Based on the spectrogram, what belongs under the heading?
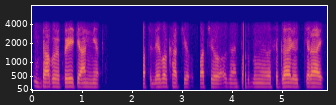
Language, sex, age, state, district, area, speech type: Kashmiri, male, 30-45, Jammu and Kashmir, Ganderbal, rural, conversation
